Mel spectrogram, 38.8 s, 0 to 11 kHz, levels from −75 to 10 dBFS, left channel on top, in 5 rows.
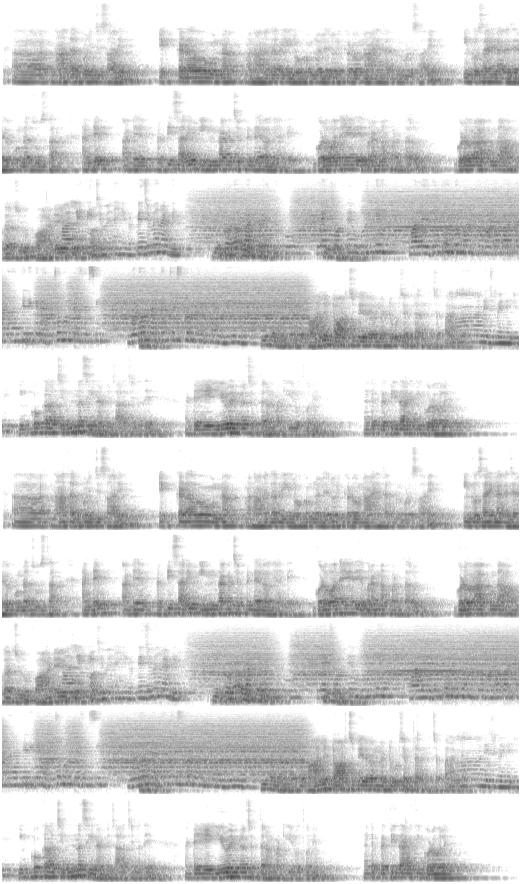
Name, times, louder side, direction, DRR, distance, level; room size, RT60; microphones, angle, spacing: voice 1, 0.1-1.9 2.3-6.5 6.9-12.1 12.4-14.0 14.5-17.0 18.6-19.5 20.3-20.7 25.3-25.5 27.1-30.1 31.2-33.3 33.8-35.8 36.4-37.7, equal, 25° right, 0 dB, 0.5 m, -29 dB
voice 2, 16.4-18.2 18.7-19.9 20.2-27.0 29.9-31.1, left 1 dB, 40° left, 1 dB, 0.5 m, -33 dB
sound 1, 18.2-20.6 20.8-23.4 23.7-27.9, right 1 dB, 55° right, 1.1 m, -33 dB
3.5 x 3.0 x 3.2 m, 1.1 s
head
